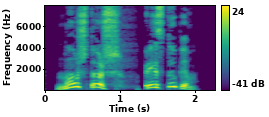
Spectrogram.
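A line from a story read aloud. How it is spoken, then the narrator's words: Cheerful. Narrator (Russian): бодро произнес Ларс Йоргенсен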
